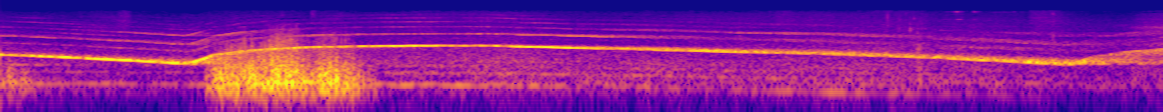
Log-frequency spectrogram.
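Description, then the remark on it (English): A fire truck's siren wails loudly as the truck goes past, its pitch sliding down, then swooping up and slowly falling again, with a brief burst of heavy engine rumble as it passes. “There's a fire truck going past.”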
